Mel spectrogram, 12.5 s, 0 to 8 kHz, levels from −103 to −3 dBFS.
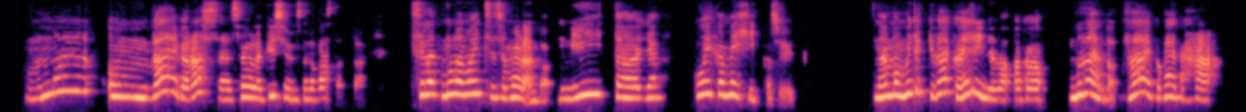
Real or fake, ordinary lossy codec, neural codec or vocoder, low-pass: fake; none; codec, 16 kHz, 4 kbps, FreqCodec, larger model; none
